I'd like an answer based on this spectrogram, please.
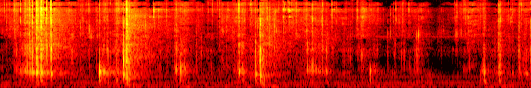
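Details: Oliang, a Pit Bull, eating a raw ostrich paw for the first time indoors; wet, crunching bites and gnawing come in irregular bursts, loudest in the first second, with a faint steady hum behind.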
